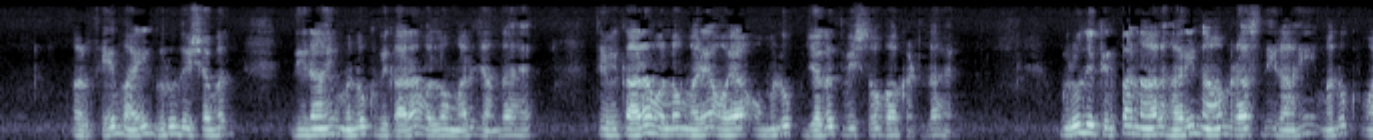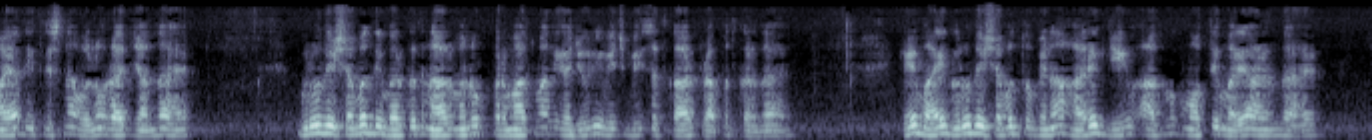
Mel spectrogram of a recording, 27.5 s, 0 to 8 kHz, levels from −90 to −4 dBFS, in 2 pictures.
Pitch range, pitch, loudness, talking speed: 120-145 Hz, 130 Hz, -28 LUFS, 160 wpm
